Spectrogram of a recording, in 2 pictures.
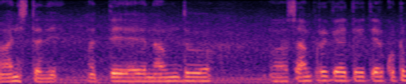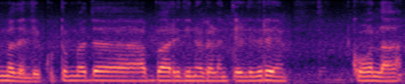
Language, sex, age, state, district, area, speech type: Kannada, male, 30-45, Karnataka, Udupi, rural, spontaneous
